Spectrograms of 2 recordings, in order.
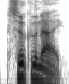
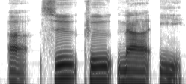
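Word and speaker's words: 少ない: Sukunai. Sukunai. I think of Sukuna from Jujutsu Kaisen.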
